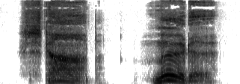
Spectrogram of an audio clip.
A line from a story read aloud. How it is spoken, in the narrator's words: he whispered aloud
